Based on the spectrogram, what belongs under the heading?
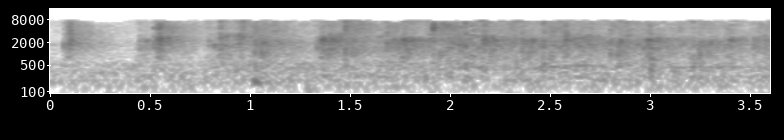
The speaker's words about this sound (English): In church, they say if you clap harder, they'll come faster. So if you clap harder, maybe they'll come faster.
